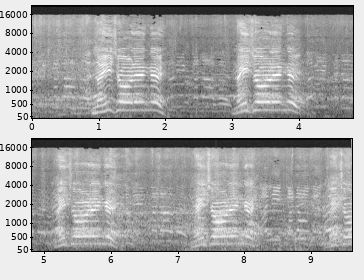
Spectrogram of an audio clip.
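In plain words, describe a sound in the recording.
A crowd of men chants slogans loudly in unison outdoors.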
